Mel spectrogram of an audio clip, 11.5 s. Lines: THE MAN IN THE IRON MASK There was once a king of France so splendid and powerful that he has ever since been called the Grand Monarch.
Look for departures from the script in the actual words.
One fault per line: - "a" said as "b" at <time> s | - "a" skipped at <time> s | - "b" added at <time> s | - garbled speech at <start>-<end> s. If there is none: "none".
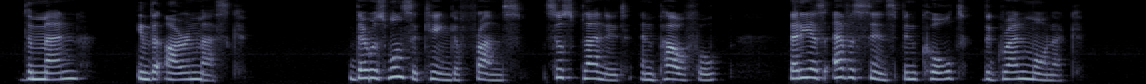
none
